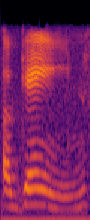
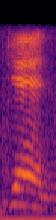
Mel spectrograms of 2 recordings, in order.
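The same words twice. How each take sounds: First: The second vowel is a long A sound. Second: The second vowel is a short E sound. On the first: The speaker calls it wrong. "So it actually come out to sound like again" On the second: The speaker calls it right. "it sounds more like this. Uh, again, with the short E"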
